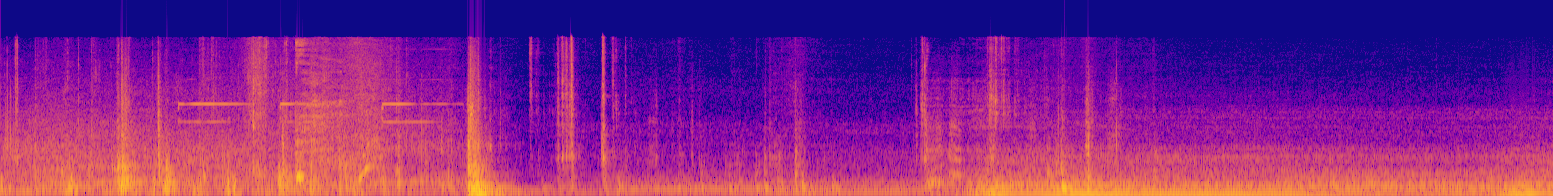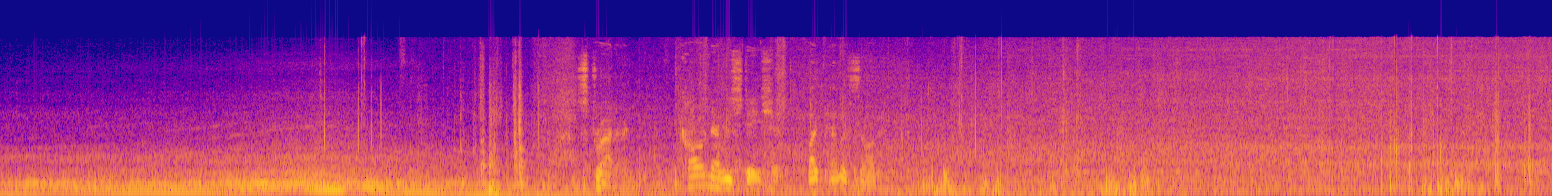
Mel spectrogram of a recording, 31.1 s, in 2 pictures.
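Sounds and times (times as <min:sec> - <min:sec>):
car engine starting and idling: 0:00.0 - 0:31.0
car door shutting: 0:01.2 - 0:06.3, 0:19.7 - 0:21.5
electronic warning chime beeping: 0:01.8 - 0:04.7.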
